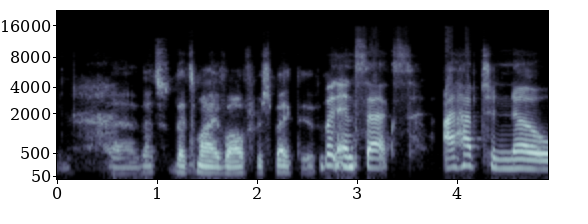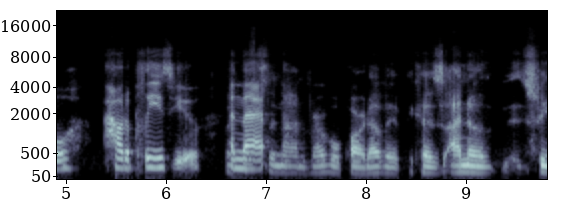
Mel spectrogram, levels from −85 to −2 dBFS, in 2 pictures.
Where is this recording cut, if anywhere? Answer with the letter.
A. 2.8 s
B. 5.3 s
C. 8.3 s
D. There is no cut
A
